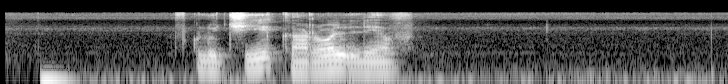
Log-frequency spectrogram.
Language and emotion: Russian, neutral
